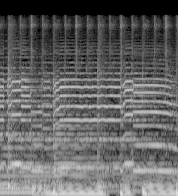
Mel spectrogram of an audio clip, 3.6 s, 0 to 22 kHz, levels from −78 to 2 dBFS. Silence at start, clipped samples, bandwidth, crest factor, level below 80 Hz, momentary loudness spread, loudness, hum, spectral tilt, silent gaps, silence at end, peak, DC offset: 0 s; under 0.1%; 16.5 kHz; 12 dB; -18 dBFS; 2 LU; -12 LUFS; none; -4 dB/octave; none; 0 s; 0 dBFS; under 0.1%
